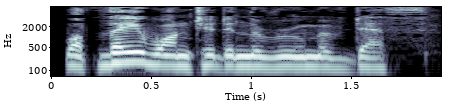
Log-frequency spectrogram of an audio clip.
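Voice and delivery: usual speaking voice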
